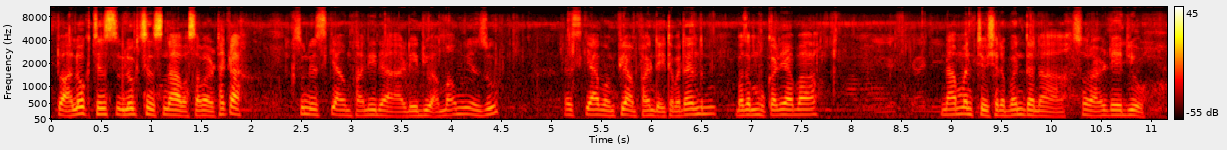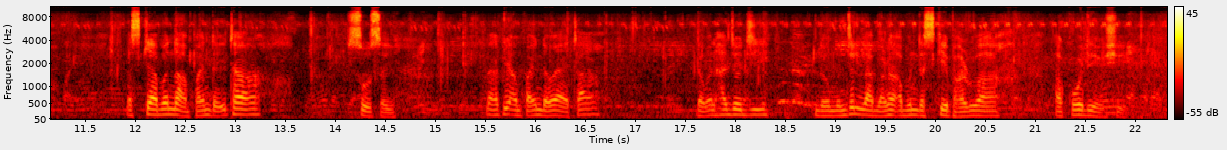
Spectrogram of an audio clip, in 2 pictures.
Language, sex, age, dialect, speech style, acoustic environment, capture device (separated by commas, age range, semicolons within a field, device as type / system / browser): Hausa, male, 18-24, Nigeria - Kano, nervous, nature, mobile / Linux / Chrome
